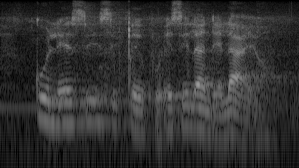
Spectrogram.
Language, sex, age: Zulu, male, 23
